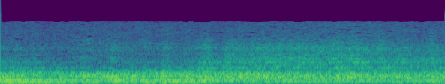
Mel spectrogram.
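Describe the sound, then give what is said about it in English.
Motor sled engine rumbling on a frozen, windswept waste, a dense, steady low roar that holds at an even loudness throughout without any clear break. “the motor sled carrying Hop, Tank, and young Captain Kirov comes to a stop at the crest of a small hill. You may cut the motor now, Comrade Harrigan.”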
